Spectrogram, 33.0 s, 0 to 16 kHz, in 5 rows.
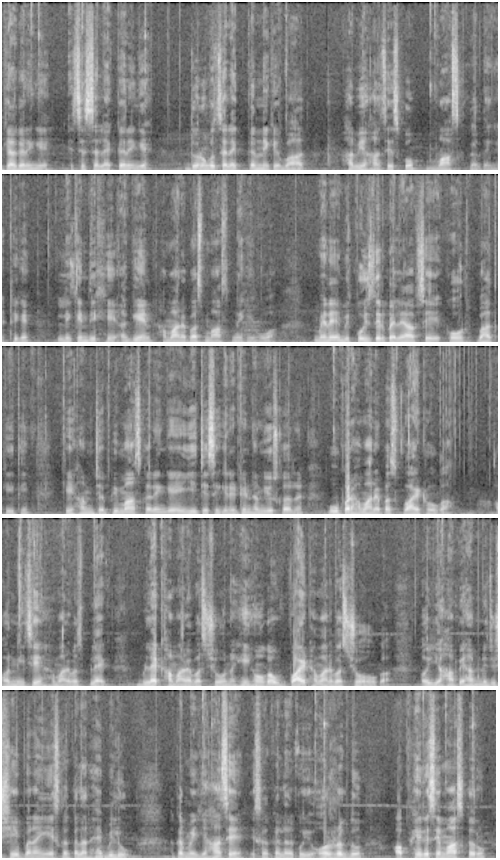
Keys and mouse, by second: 12.7 ctrl+z.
